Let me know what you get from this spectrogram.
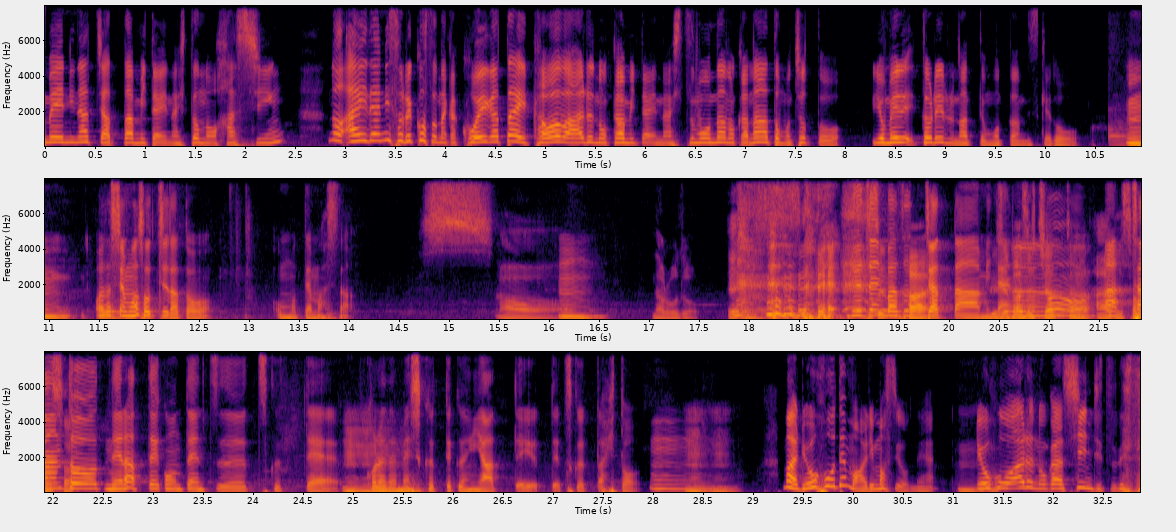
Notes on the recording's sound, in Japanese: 今回は番外編として、渋谷PARCOで公開収録したエピソードを前後編にわたってお届けします。渋谷PARCOでは、館内のギャラリーやショップのあちこちでアートにまつわるクリエイションを展開する「SHIBUYA PARCO ART WEEK 2023」を9月15日〜9月24日まで開催。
